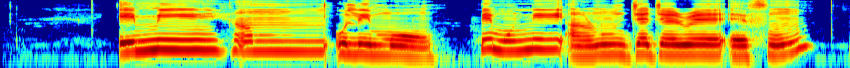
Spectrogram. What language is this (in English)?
Yoruba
